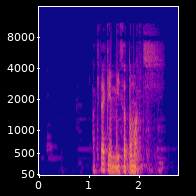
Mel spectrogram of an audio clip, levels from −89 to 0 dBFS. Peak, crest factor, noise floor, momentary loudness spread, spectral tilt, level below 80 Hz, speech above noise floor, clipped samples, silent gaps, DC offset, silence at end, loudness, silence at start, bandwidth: -10 dBFS; 22 dB; -74 dBFS; 16 LU; -5.5 dB/octave; -56 dBFS; 44 dB; under 0.1%; none; under 0.1%; 0.3 s; -30 LUFS; 1.05 s; 11.5 kHz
